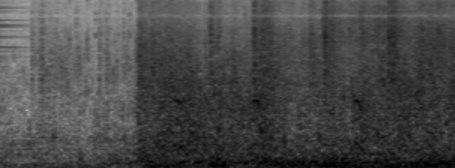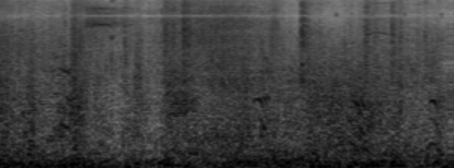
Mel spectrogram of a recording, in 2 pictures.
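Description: Magic blasts crackle and explode in a loud, busy fight.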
